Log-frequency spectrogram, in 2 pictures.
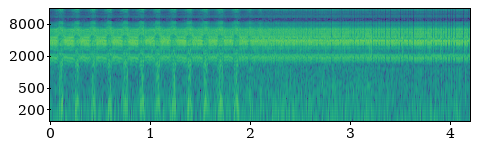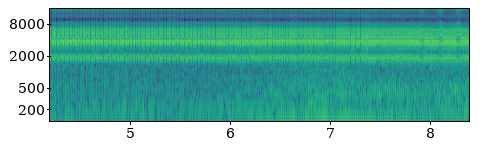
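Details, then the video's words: Forest cicadas at the Angkor Wat temple: a fast rhythmic throbbing beat for the first two seconds, then only the constant high, ringing buzz of the chorus, unbroken to the end. "Listen to the sound of Cicadas throughout the forest of Ankgor Wat temple"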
